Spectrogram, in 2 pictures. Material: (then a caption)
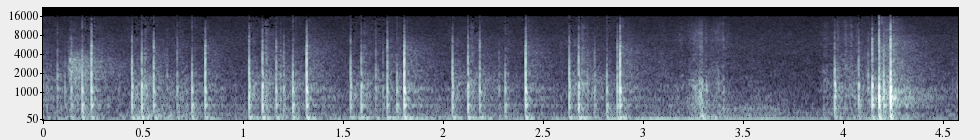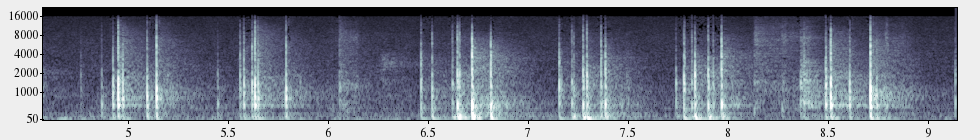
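Aluminum. Long chrome-painted nails tap rapidly on the closed silver aluminum lid of a MacBook. The result is a quick, uneven run of short, dry clicks with a faint metallic tone and bright edges, some taps louder than others. A low, soft hum sits under the first half.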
